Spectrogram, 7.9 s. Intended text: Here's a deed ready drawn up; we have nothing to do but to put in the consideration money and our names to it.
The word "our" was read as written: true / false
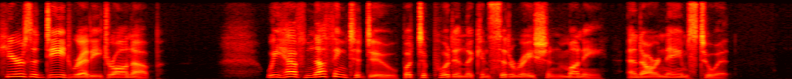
true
